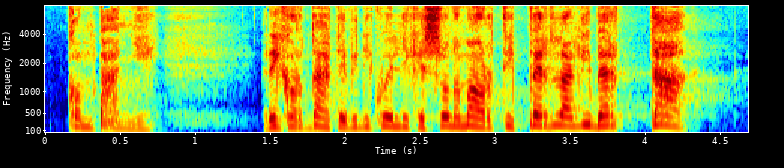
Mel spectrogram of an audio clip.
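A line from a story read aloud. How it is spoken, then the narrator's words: Someone shouting. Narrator (Italian): qualcuno gridò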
